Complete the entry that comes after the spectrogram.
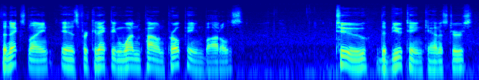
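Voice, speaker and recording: A man giving a plain, methodical how-to voice-over about refilling camping fuel canisters, pausing between phrases. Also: sits low, bright, forceful tone. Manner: plain, methodical explaining with pauses. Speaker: gear demonstrator. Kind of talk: instructional voice-over.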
